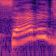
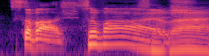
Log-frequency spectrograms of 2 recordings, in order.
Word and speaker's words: Sauvage: Is it Savage or Sauvage? Sauvage.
